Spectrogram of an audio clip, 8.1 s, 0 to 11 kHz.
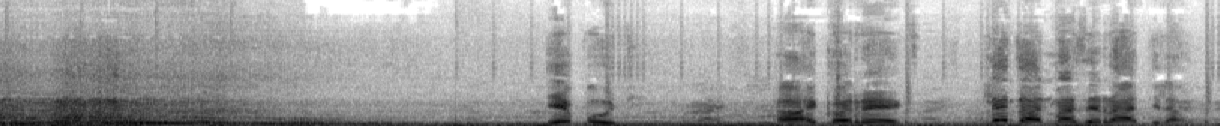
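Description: Maserati GranTurismo's V8 engine revving as the car comes up, its note falling away over the first few seconds, then rumbling steadily at low speed. People's voices break in from about the middle of the clip.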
